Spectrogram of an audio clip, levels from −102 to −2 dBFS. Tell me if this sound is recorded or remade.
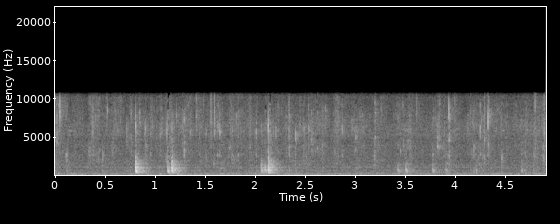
remade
